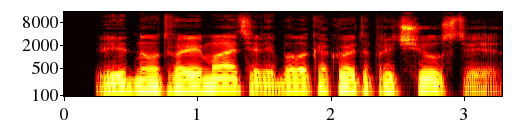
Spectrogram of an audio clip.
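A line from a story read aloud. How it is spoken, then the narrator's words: Smiling grumble. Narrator (Russian): с улыбкой проворчал Брин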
